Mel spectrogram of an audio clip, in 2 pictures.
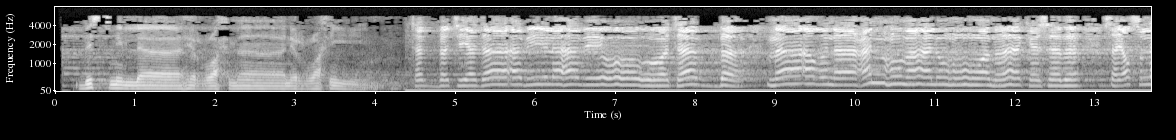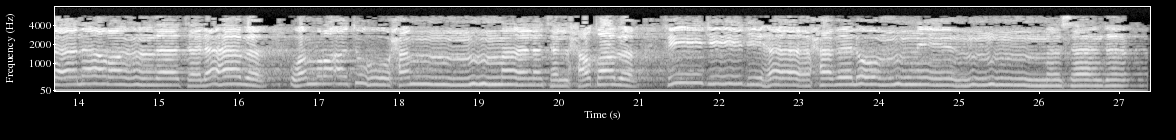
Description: تحميل سورة المسد بصوت تراويح الحرم المكي 1429
مرتل حفص عن عاصم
